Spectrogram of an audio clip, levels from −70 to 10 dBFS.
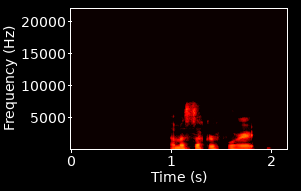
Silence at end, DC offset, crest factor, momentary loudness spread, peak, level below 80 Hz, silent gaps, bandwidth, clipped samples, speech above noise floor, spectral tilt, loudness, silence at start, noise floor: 0.35 s; under 0.1%; 22 dB; 5 LU; -12 dBFS; -76 dBFS; none; 7.8 kHz; under 0.1%; 56 dB; -4.5 dB/octave; -31 LUFS; 1 s; -88 dBFS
